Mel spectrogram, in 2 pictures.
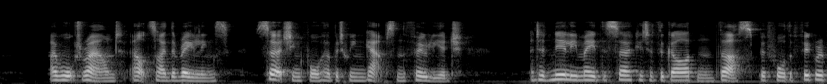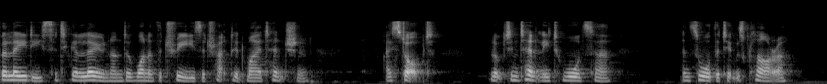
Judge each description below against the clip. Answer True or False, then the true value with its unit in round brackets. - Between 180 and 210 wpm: True (190 wpm)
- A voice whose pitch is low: False (185 Hz)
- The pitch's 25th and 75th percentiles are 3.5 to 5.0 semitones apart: False (2.9 semitones)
